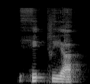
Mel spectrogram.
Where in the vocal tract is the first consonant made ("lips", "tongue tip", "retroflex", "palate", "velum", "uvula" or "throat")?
throat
